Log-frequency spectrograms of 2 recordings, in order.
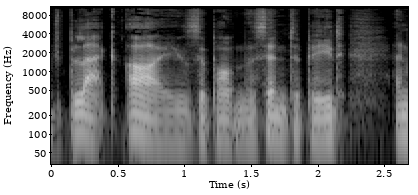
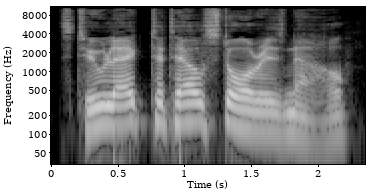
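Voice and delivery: put-on old grasshopper, higher and louder; firm announcement; 6 semitones higher, 8 dB louder than usual. A narrator's reading. Old grasshopper ends the storytelling, firm announcement. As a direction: announce bedtime to everyone. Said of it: "the old green grasshopper announced".

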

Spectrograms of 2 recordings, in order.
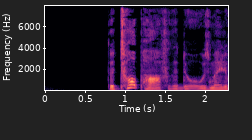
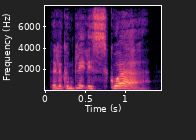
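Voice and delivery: put-on spoiled girl; 7 semitones higher, 7 dB louder than usual.

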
